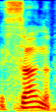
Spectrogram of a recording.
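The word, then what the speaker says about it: Sunn O))): ça s'écrit Sun avec deux N. Il y a un zéro qu'on prononce pas et trois parenthèses fermantes, donc c'est Sun.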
